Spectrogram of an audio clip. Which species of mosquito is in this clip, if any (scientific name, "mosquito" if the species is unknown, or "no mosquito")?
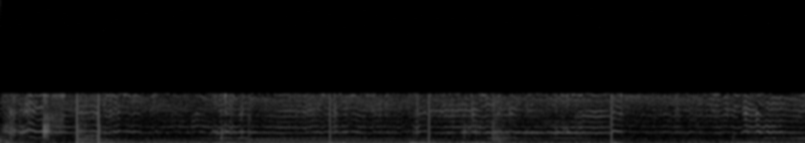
mosquito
